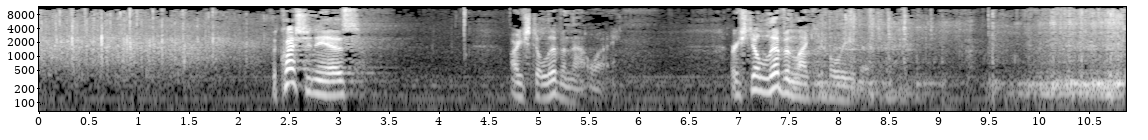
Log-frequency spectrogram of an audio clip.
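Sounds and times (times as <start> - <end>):
audience applauding: 0.0 - 2.3
speech: 2.4 - 3.3, 4.7 - 5.9, 6.9 - 8.7.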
